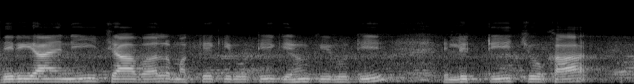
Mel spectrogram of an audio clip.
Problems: constant background noise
